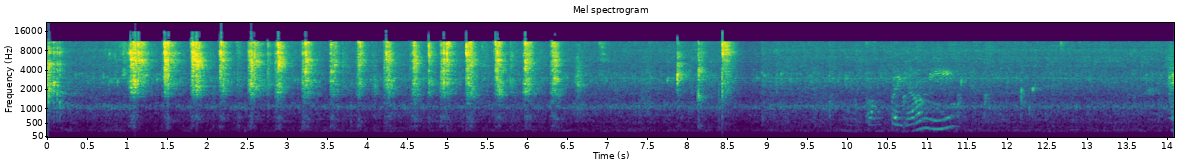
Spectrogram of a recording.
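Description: Hand-twisted spice grinder cracking seasoning into a cooking pot: a quick, even run of crisp clicks, about three a second, that stops a little past the middle.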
